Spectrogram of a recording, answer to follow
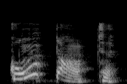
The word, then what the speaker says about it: contente: Contente for the feminine form. Make sure when you pronounce the feminine form that you insist on the sound of the T. T, T, contente.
